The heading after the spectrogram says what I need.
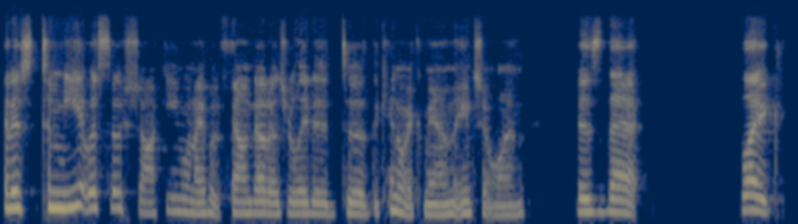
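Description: A woman's voice: mid-range voice, normal speed, mellow. A woman guest in a casual conversation, speaking heartfelt and earnest, with lots of "like". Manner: heartfelt, earnest, says "like" often.

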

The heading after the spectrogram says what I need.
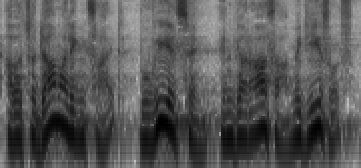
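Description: Husky preacher, lively storytelling. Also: male voice, medium pitch. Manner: acts out the figures in quick asides. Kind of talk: lively sermon retelling a Bible story.

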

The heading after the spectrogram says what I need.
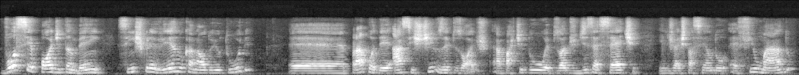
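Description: A man from Rio de Janeiro with a Carioca accent, hosting a solo podcast of blunt, profane rants and often filling pauses with "é". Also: on the high side, a little mellow, roomy sound. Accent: Carioca Brazilian Portuguese. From Rio de Janeiro, Brazil. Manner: blunt, profane, frequent filler "é". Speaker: podcast host. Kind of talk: solo complaint podcast rant.

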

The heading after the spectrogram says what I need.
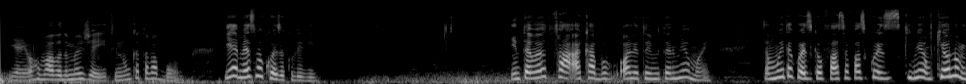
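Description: Woman host, casual outdoor vlog, slightly high voice, faint background noise, confiding storyteller. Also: a little mellow. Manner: chatty, confiding, quick bursts of storytelling. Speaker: podcast host. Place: outdoors, out for a bike ride.

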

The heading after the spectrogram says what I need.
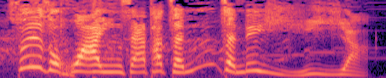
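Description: Lively man with a bright Sichuanese accent. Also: very high voice, normal speed, slightly rough. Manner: animated bantering in Sichuan dialect. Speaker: co-host of a comic travel show. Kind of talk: scripted comic crosstalk about local culture.

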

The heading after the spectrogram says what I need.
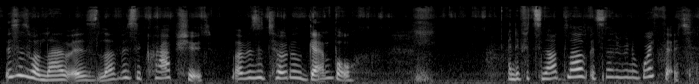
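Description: A woman's voice: high voice, expressive, moderate pace, darkish tone. A young adult woman hosting a podcast, rambling through a casual solo rant, mocking herself and laughing often. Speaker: podcast host.

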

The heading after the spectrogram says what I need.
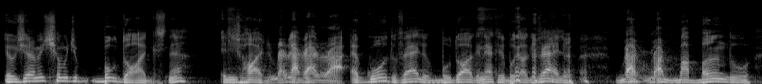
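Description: A man's voice: fairly low pitch, normal speed, husky. A man telling stories in a casual podcast chat, full of slang and swearing, acting out quoted voices. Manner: animated storytelling with slang and swearing.

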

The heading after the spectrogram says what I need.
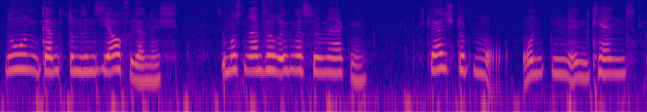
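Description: A woman's voice: sits high, normal speed, no room sound, muffled recording, close to an everyday voice. A woman reading a stern, irritable old witch professor. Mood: irritated. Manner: read in her own voice, stumbling over words.

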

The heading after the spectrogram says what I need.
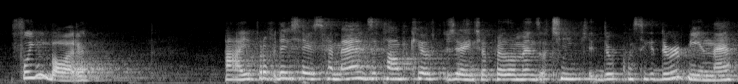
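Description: A young adult woman telling viewers a personal story in an outspoken, animated way, with many restarts. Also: a little high. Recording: echoey room with long reverb.

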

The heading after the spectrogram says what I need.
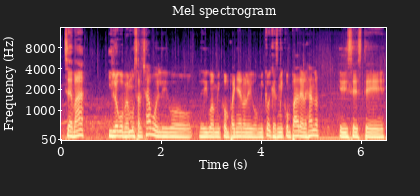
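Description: A man's voice: mid-range voice, steady tone, a little fast, dark tone. A man with a Mexican accent telling a story in casual, slangy chat, full of restarts and filler slang. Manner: slangy, peppers speech with "güey", many restarts. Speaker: podcast co-host telling a story.

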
